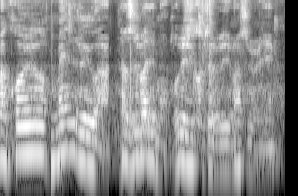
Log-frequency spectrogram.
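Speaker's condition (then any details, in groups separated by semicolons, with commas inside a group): Tongue cancer, partial glossectomy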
